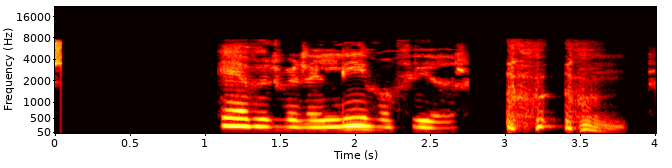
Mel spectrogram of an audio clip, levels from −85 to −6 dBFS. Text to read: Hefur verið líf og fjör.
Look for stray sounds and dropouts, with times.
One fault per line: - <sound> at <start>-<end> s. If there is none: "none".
- cough at 3.0-3.8 s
